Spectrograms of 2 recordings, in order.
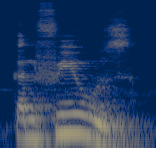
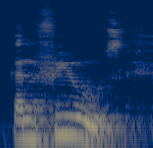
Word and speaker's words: confuse: f u s e confuse confuse now the only thing that you need to remember is where there is SE in these kind of words you are supposed to pronounce a z sound so please give yourself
